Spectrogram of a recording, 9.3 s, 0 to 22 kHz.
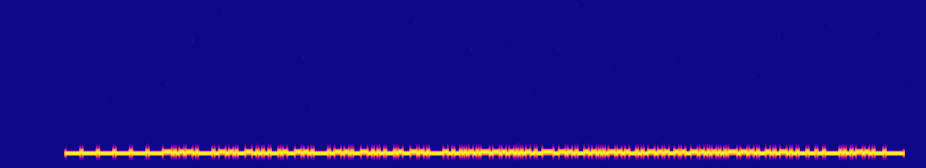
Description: RTTY (45.45 baud, 170 Hz shift), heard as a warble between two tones, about 2100 Hz centre. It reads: AGN? AGN? PSE RPT UR CALL DE UA1F K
